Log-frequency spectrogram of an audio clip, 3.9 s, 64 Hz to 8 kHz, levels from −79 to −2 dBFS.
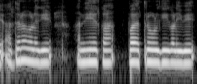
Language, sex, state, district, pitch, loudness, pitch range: Kannada, female, Karnataka, Bidar, 225 Hz, -16 LUFS, 225-235 Hz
